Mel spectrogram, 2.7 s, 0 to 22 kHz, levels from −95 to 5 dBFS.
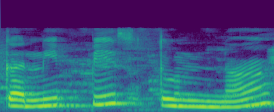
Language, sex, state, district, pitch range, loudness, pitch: Telugu, female, Andhra Pradesh, Sri Satya Sai, 215-280 Hz, -14 LUFS, 240 Hz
